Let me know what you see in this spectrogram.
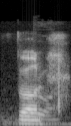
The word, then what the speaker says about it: Braun: Supporting actor in a drama, we have got Nicholas Brown or Braun, is it? I'm never sure how you pronounce that. Braun.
